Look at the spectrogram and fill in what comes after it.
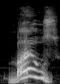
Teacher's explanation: It was a vocal fry. Miles... That's because I'm losing my voice.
